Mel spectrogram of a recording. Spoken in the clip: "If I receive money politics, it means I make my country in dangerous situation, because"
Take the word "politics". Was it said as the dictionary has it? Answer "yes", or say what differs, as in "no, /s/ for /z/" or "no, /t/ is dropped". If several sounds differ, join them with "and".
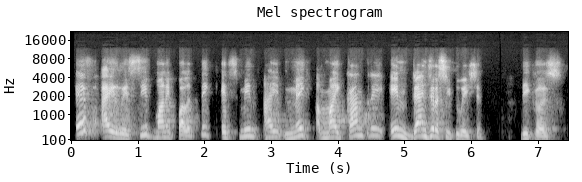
no, /s/ is dropped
